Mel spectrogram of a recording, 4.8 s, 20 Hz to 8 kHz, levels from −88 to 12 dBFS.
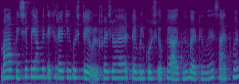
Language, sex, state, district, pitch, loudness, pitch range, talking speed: Hindi, female, Bihar, Gopalganj, 250 Hz, -42 LUFS, 235-265 Hz, 275 wpm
